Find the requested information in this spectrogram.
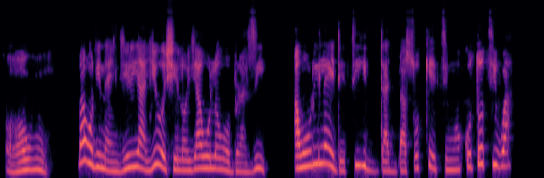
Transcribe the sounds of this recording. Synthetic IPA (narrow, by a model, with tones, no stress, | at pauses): ɔ˨˦wu˦˨ | ba˦wo˦˧dĩ˧nã˨ĩ˨d͡ʒi˨˦ɾi˦a˦˨jo˦˨ʃe˧lɔ˧˦ja˦wo˦lɔ˦wɔ˦˨bɾa˨zi˦˨ | a˨w̃ɔ̃˧o˧ɾi˦lɛ˦i˦˨dɛ˨ti˨˦i˦˨da˨ɡ͡ba˨sɔ˨˦ke˦˨ti˧w̃ɔ̃˧ko˦to˦ti˦wa˦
